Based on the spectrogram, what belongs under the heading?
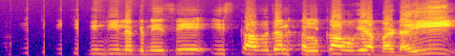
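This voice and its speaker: A woman's voice: sits high, flat delivery, moderate pace. A woman teaching a grammar lesson, explaining each example word by word.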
